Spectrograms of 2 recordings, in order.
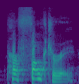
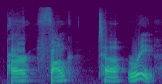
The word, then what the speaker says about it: perfunctory: And perfunctory has 4 syllables, and the stress is on that second syllable, that funk, perfunctory. That third syllable has the schwa, and it's going to end with that long E sound, perfunctory.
